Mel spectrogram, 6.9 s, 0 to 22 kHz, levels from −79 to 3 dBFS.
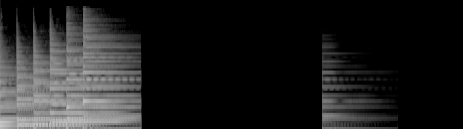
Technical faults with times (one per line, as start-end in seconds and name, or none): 2.11-4.84 rebuffering stall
